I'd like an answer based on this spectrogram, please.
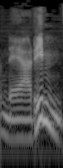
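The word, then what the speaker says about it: נערים: 우선 아이들이라는 단어 네아림이라는 말인데요, 원래 단수로 하면 나르예요. 나르를 복수형이 되면 히브리어는 뒤에 임이 붙거든요. 그래서 앞 발음이 약해지면서 네아림 된 거예요.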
